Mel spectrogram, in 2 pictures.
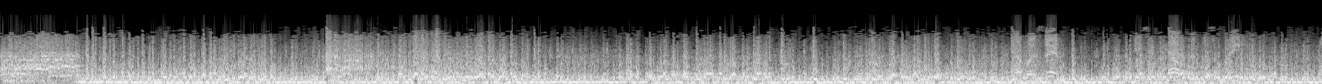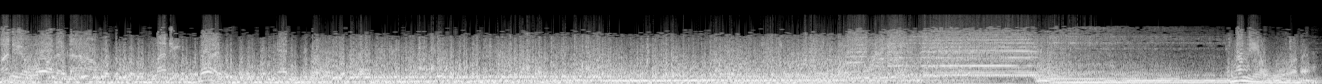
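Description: Two big boat engines run at once in a loud, steady roar with deep throbbing tones and some wind buffeting. Near the end the engine note shifts and changes pitch.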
